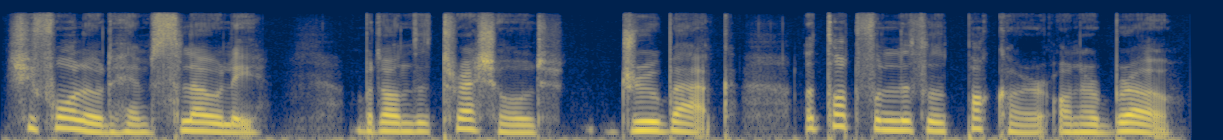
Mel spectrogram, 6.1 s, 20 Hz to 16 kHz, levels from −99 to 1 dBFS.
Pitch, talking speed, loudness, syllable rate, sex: 185 Hz, 165 wpm, -17 LUFS, 5.0 syllables/s, female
